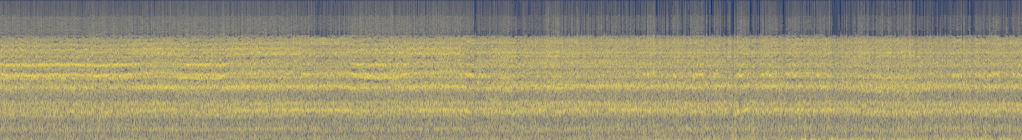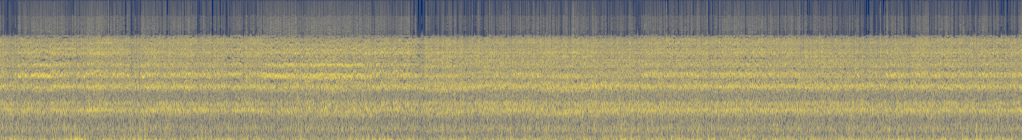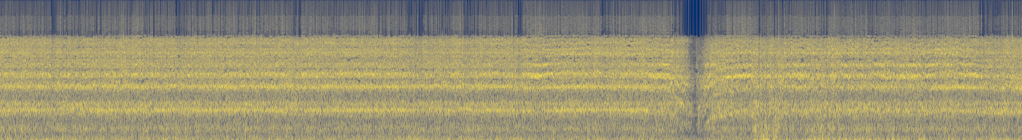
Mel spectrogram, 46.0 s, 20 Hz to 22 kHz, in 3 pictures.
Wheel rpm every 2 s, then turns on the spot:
210, 220, 230, 220, 230, 230, 220, 230, 230, 230, 220, 220, 230, 230, 230, 230, 240, 230, 230, 230, 170, 210, 220.
none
